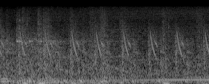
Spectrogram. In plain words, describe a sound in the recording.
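A speedboat engine roars across water.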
